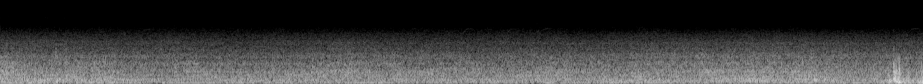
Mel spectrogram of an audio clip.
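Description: Military helicopters flying over in formation: a steady rumble of rotors and turbine engines. A brief thump comes near the end.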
